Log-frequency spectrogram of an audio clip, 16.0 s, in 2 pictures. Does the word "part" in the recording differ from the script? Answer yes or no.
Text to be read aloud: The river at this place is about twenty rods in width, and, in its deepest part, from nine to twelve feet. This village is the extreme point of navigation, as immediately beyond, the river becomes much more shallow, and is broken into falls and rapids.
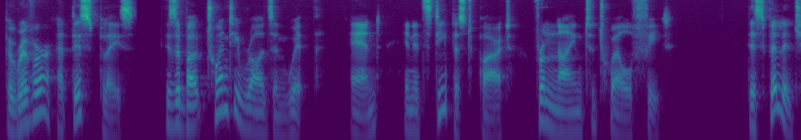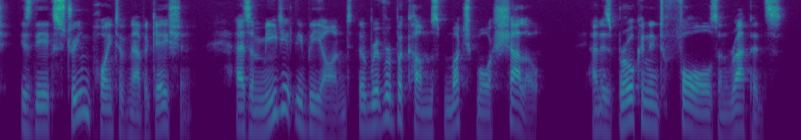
no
